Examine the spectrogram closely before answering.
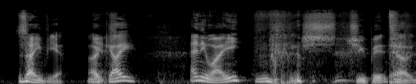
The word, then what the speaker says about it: Xavier: Charles Xavier, not Charles X Xavier. It hasn't got 2 X's at the front, or X-Xavier. Okay, it's not like that,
